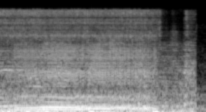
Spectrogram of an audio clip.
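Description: A sleeping dog snoring: one loud, rough snore lasting nearly two seconds.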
